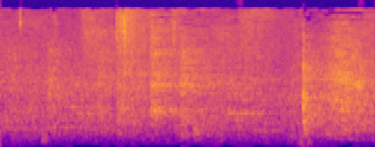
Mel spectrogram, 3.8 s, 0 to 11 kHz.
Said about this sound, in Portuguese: Bom, agora eu vou cortar o alho. Vou usar aqui umas 4 dentes de alho só. Para descascar o alho, eu vou cortar o batente dele.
